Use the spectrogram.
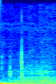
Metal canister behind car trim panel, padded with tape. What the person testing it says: you get a nice solid thud instead of a rattle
